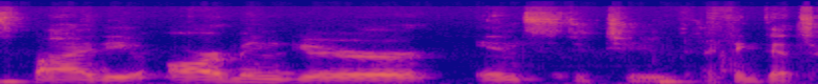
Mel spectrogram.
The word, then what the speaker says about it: Arbinger: It's by the Arbinger Institute. I think that's how you say it. Arbinger, yeah.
